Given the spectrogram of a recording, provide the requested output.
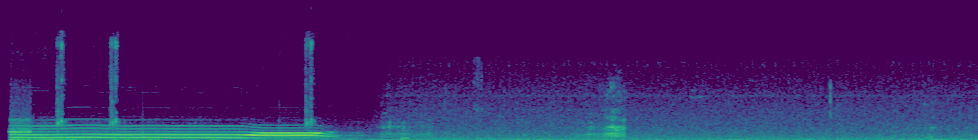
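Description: A wolf gives one long, steady howl that sags slightly in pitch before fading out.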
